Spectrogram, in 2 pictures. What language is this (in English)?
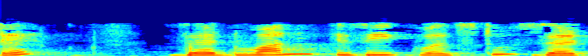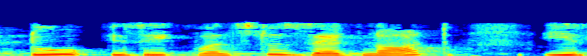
Telugu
